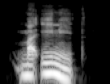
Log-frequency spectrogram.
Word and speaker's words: mainit: Mainit. Ngayon. Sa. Labas. Ano. Mainit. Ngayon. Sa. Labas. Ano. The first word is mainit.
